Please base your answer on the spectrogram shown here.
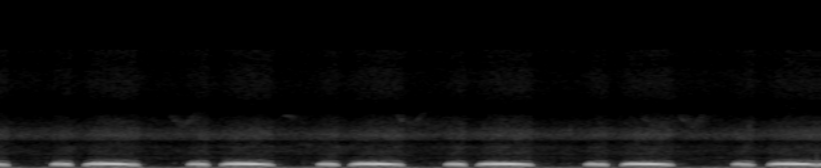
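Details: Spotted dove decoy practicing its structured 'hạ bổi' call: low, slightly buzzy coos alternating short and long, about one each second, clear and close with little else audible.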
